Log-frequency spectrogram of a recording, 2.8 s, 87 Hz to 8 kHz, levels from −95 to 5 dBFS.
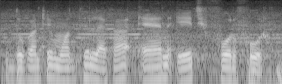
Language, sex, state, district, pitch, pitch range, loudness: Bengali, male, Tripura, West Tripura, 105 Hz, 105-115 Hz, -16 LUFS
